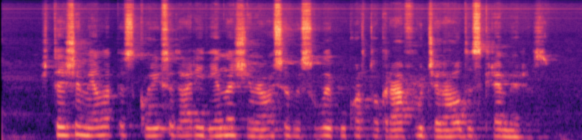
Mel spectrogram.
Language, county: Lithuanian, Marijampolė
